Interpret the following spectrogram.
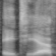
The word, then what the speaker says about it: ATF: guy who doesn't know how to pronounce atf and calls it aft i don't trust the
